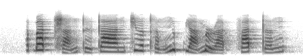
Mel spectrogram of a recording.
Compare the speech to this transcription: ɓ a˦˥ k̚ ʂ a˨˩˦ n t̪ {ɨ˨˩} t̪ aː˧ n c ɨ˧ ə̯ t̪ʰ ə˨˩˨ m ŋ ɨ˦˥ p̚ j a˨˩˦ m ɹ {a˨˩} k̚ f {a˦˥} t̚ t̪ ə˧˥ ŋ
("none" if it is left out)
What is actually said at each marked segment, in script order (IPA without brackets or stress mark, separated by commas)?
ɨ˨˩, a˨˩, a˦˥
